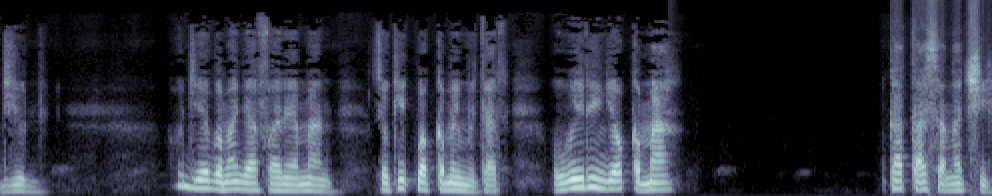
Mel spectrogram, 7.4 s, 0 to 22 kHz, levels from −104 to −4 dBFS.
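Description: A speech recording that sounds swirly, smeared and hollow throughout, with softened consonant attacks and no content above 16.5 kHz. The likely cause is generation loss: repeated MP3 encoding at 64 kbit/s, roughly four passes, each re-quantising on a shifted frame grid so the noise and spectral holes accumulate. From 5.01 s to the end, a hiss-like roughness rides on the louder, brighter parts of the speech and drops away in pauses. This is sample clock jitter: a timing wobble of several microseconds means samples are taken slightly early or late, creating an error about 15 dB below the signal that tracks how steeply the waveform is changing.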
